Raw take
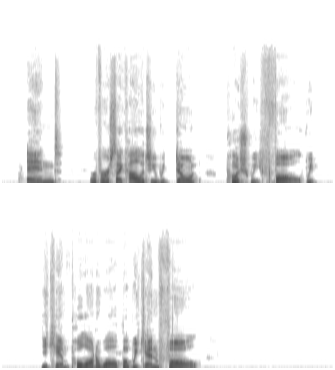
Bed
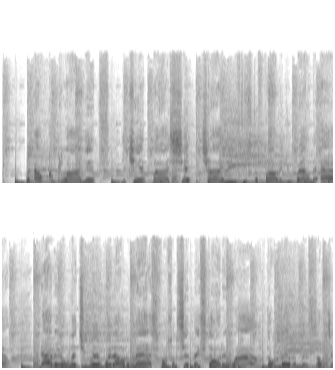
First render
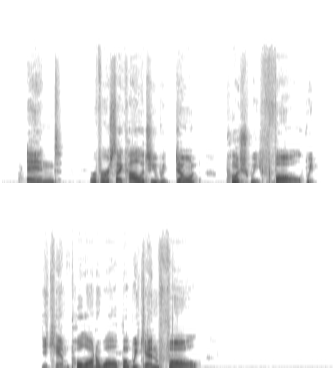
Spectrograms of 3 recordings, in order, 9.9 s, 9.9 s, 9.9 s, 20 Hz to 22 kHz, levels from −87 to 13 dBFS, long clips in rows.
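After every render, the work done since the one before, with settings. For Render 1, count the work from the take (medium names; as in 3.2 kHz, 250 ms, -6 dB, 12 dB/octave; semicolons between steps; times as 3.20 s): 0.58–1.64 s: high-pass 190 Hz; 2.15–2.74 s: doubling 19 ms -9 dB; 4.60–5.94 s: high-pass 980 Hz 6 dB/octave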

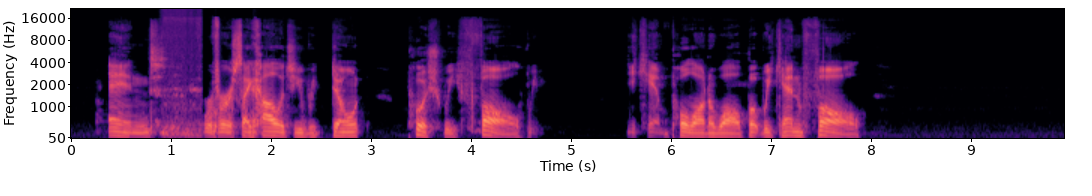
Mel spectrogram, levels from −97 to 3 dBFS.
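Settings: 0.72–2.04 s: decay stretcher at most 21 dB/s; 2.86–3.57 s: fade in, from -15.5 dB; 4.54–5.61 s: compression 5:1, threshold -44 dBFS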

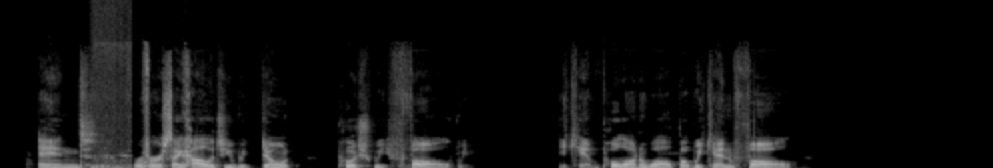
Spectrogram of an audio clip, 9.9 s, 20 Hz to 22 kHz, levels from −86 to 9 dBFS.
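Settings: expander -55 dBFS; comb 5.7 ms, depth 30%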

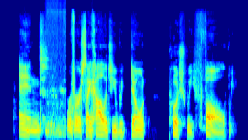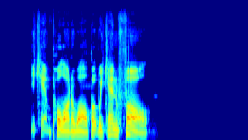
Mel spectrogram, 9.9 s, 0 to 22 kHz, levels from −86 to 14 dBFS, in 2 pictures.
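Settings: trim +5 dB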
